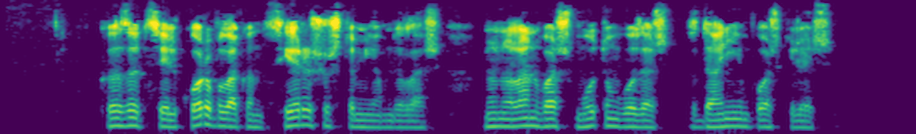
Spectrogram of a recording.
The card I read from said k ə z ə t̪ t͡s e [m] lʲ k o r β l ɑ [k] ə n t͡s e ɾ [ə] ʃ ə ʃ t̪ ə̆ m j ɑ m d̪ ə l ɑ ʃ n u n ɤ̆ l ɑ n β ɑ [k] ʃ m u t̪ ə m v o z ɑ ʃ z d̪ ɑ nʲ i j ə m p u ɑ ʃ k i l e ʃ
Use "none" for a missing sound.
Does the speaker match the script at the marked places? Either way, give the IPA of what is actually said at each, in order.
none, k, ə, none

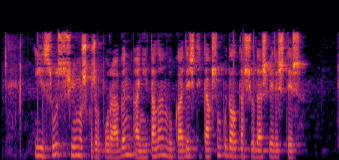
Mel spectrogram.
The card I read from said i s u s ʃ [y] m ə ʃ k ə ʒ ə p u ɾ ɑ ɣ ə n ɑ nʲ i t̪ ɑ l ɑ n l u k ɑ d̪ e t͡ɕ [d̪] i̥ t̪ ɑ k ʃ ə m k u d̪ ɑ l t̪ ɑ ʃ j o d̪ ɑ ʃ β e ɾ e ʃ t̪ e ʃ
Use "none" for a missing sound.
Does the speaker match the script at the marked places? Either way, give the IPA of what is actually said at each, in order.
y, t̪

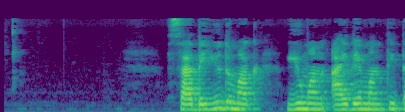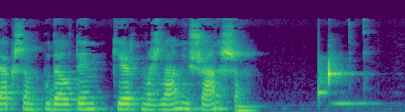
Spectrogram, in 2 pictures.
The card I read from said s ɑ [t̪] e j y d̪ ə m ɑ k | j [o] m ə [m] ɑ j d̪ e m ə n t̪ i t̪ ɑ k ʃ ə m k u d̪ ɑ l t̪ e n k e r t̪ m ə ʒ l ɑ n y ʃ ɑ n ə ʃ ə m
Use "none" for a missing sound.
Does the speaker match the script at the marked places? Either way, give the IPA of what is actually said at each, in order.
d̪, u, n

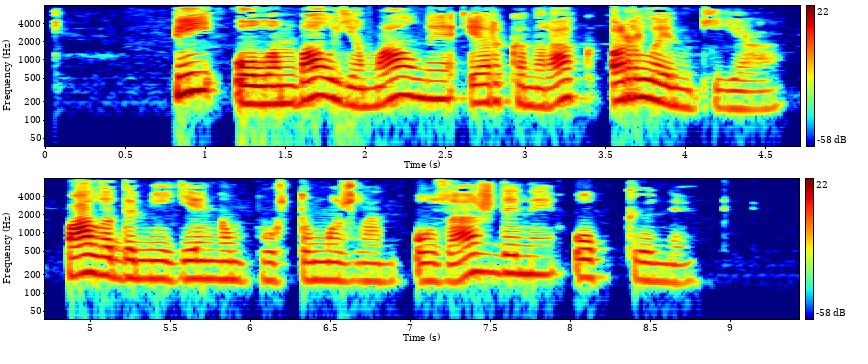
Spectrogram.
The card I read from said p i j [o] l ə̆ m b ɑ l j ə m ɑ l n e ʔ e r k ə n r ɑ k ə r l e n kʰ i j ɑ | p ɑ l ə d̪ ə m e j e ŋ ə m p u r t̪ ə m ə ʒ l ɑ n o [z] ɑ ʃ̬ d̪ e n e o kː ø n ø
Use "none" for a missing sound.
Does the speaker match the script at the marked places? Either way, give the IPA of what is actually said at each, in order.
o, z

